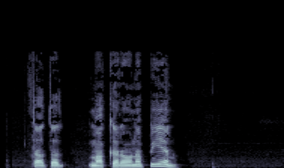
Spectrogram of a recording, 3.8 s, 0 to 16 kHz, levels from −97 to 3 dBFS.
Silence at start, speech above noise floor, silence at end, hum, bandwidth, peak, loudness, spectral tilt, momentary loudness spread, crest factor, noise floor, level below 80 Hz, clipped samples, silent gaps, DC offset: 0.45 s; 54 dB; 1.45 s; none; 11 kHz; -8 dBFS; -24 LUFS; -7 dB/octave; 5 LU; 18 dB; -76 dBFS; -78 dBFS; under 0.1%; none; under 0.1%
